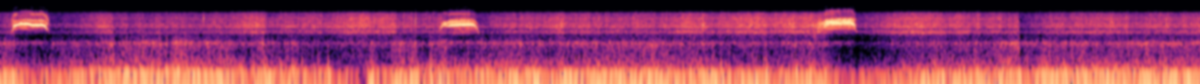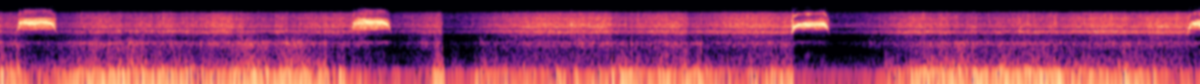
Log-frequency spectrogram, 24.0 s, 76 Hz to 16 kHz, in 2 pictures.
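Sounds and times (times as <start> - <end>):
owlet high-pitched calls: 0.0 - 0.6, 4.4 - 4.9, 8.1 - 8.6, 12.1 - 12.6, 15.5 - 16.0, 19.9 - 20.4
low hum: 0.0 - 24.0.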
